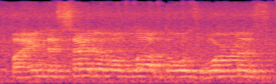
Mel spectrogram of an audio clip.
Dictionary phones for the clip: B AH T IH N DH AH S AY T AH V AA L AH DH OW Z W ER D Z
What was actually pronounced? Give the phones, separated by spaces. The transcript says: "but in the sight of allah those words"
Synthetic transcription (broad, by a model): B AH T IH N DH AH S AY T AH V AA L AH DH OW Z W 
